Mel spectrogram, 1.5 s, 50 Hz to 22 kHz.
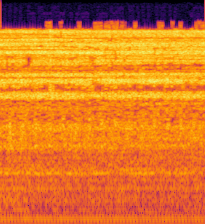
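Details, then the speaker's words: Chevrolet Corsa Classic idling normally: smooth, even idle with a steady low hum and faint whir, earlier noise gone, battery and injection lights off, charging about 13.7 V. "apagou a luz da injeção da bateria o barulho que tava fazendo antes já não tá fazendo mais tá vendo ó"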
